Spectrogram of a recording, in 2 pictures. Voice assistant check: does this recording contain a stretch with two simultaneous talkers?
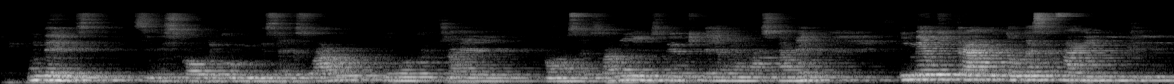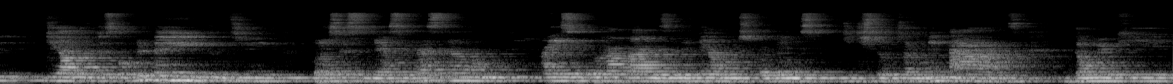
No

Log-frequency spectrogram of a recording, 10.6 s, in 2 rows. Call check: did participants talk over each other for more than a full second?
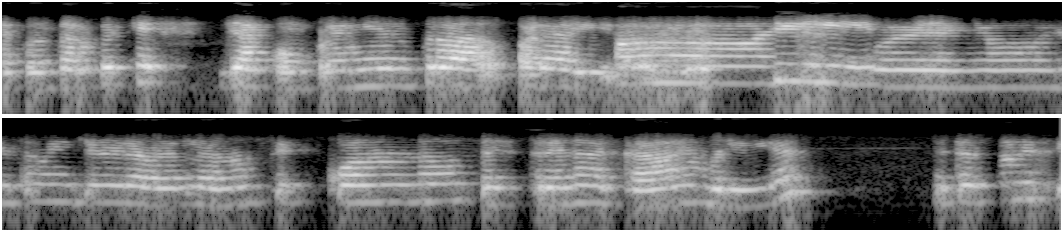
Yes, from 3.1 s

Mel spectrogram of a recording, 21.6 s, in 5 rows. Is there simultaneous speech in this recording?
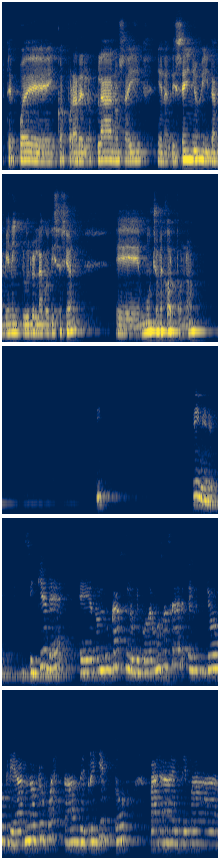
No

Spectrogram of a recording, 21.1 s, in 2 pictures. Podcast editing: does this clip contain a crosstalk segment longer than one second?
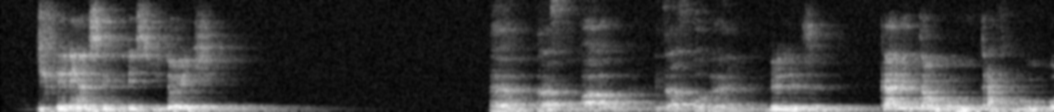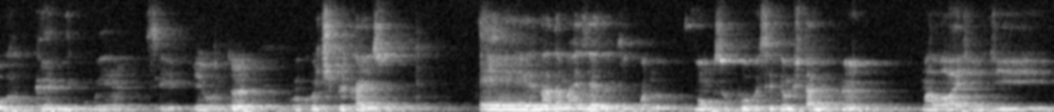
No

